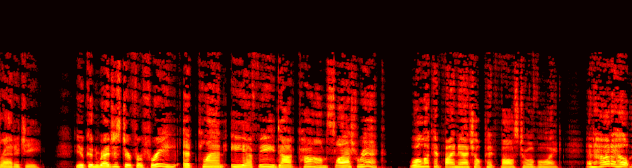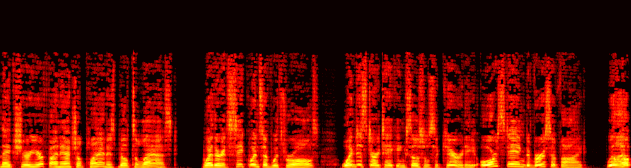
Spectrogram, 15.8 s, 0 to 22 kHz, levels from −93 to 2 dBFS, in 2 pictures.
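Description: Channels drifting apart runs throughout this speech clip. The two channels sound like they came from devices on separate clocks, mismatched by something like 150 ppm, so their delay slides to a couple of milliseconds. In mono, comb notches sweep slowly, giving a gradual flanging.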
